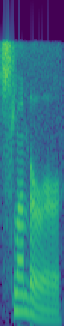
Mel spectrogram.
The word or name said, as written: slumberer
